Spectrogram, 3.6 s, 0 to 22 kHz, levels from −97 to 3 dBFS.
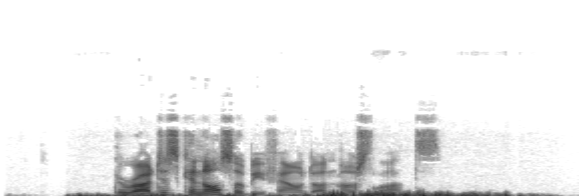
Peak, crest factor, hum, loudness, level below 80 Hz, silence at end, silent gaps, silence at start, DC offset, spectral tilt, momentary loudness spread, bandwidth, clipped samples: -4 dBFS; 20 dB; none; -23 LUFS; -32 dBFS; 0.2 s; none; 0.45 s; under 0.1%; -5.5 dB/octave; 14 LU; 9.4 kHz; under 0.1%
